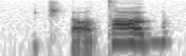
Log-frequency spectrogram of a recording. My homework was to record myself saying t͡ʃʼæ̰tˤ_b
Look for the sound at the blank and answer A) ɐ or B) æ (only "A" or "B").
B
